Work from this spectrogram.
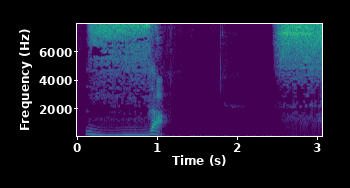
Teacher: زبان کی نوک دونوں درمیانی دانتوں کو لگا کر سختی کے ساتھ زا ادا ہوگا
